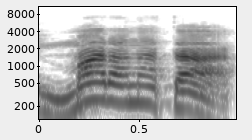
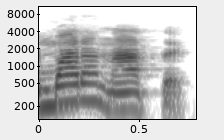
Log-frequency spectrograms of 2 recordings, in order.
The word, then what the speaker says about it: Maranatha: onipotente Deus todo-poderoso acredite Creia ele proverá e Maranatha como dizem os cartões com a tônica na última sílaba o Maranata como dizem os evangélicos ou protestantes com a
